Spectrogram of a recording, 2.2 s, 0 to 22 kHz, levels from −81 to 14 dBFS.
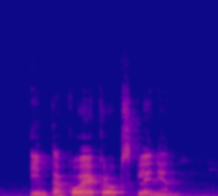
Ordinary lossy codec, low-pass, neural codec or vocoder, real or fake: none; 19.8 kHz; vocoder, 44.1 kHz, 128 mel bands every 512 samples, BigVGAN v2; fake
